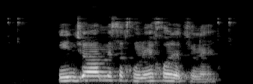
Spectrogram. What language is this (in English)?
Persian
